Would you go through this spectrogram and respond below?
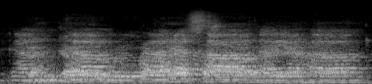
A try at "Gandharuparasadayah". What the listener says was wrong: I'll tell you how you are saying it, or how at least I'm hearing it. Gandharuparasadayah. That is throwing off the meter. Gandharuparasadayah.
